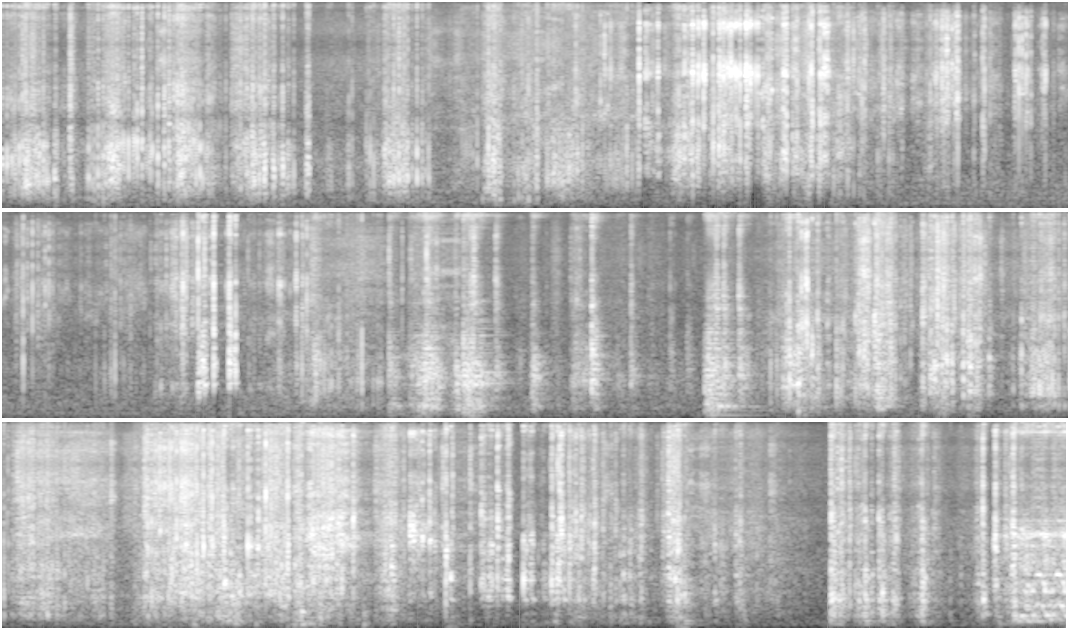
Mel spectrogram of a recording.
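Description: Snow crunching and rustling in irregular bursts, as someone moves through deep snow, with pauses and a few sharp clicks.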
